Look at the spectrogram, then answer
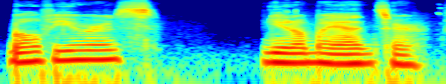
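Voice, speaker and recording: A woman streaming a game, with a slightly low voice. She reads dialogue aloud in a casual way, sometimes tripping over words, and the sound is close and dry. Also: fairly even intonation, normal speed, warm tone, smooth, no room sound.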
